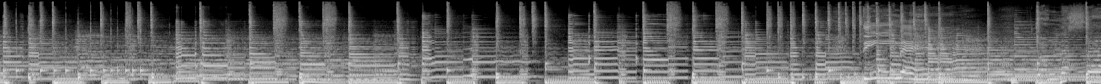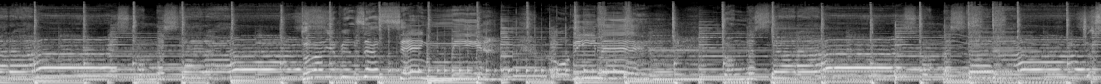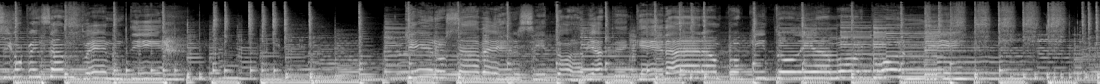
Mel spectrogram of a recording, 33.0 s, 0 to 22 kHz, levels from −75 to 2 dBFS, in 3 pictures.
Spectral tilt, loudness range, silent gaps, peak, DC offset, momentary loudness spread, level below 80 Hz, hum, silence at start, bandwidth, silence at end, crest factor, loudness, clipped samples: -5 dB/octave; 4 LU; none; 0 dBFS; under 0.1%; 5 LU; -20 dBFS; none; 0 s; over 20 kHz; 0 s; 10 dB; -11 LUFS; under 0.1%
